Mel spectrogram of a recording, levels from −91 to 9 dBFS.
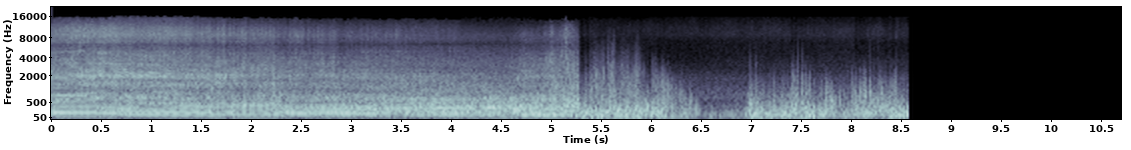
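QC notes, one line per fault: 8.57 s to end: audio dropout to silence. The input feed was likely lost at this point, through a disconnected device, a broken link or an unintended mute, while the recorder kept writing silence. The sound stops abruptly mid-flow and never returns, leaving just over 2 s of silence with no room tone or noise floor beneath it, so whatever followed in the last part of the clip is missing entirely.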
